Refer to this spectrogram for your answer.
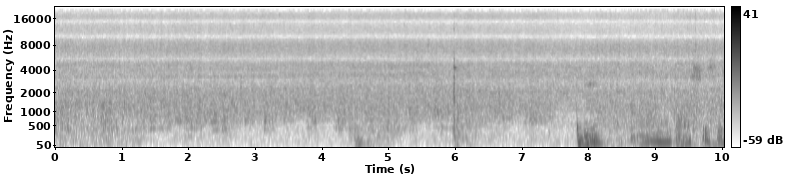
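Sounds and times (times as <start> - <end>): small stream running: 0.0 - 10.0.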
